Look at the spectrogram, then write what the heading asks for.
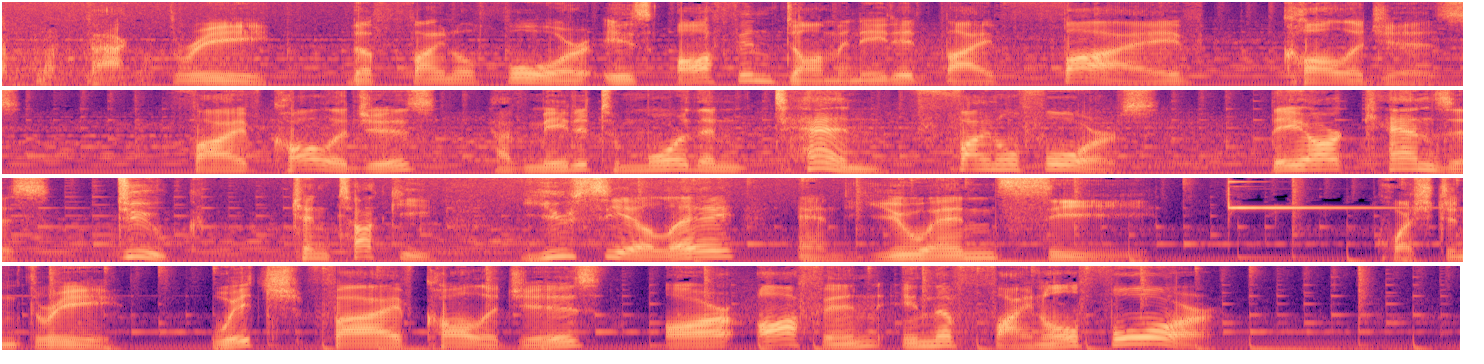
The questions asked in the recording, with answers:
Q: Which five colleges are often in the Final Four?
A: Yes, five colleges have made it to more than 10 Final Fours Kansas, Duke, Kentucky, UCLA, and UNC.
